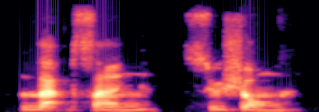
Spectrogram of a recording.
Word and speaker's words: Lapsang Souchong: It's pronounced Lapsang Souchong.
